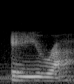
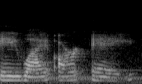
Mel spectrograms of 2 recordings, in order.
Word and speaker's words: Ayra: I have Ayra, spelled A-Y-R-A, Ayra, super unique.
